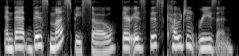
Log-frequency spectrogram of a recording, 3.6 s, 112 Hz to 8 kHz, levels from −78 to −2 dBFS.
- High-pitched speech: Yes, high, 210 Hz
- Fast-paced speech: No, average, 185 wpm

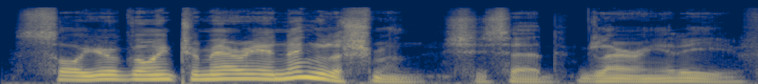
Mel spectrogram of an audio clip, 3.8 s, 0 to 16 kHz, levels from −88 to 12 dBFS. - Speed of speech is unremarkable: Yes, average, 190 wpm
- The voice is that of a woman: No, male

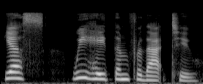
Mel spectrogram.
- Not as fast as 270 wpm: Yes, fast, 205 wpm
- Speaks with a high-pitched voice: Yes, high, 235 Hz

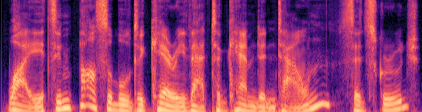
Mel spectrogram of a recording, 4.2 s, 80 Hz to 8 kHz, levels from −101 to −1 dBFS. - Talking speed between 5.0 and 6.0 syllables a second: No, 4.2 syllables/s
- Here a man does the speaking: Yes, male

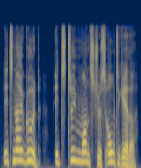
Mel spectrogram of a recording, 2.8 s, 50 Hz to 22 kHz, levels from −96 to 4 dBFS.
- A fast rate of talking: No, average, 150 wpm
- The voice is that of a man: Yes, male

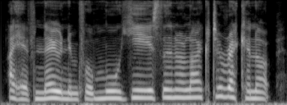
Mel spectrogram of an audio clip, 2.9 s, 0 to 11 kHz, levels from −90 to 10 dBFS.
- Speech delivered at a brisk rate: Yes, fast, 270 wpm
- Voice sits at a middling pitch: No, high, 220 Hz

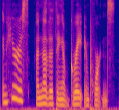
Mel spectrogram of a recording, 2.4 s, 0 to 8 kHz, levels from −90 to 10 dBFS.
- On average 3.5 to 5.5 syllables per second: No, 6.6 syllables/s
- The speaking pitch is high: Yes, high, 195 Hz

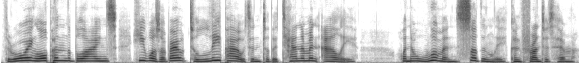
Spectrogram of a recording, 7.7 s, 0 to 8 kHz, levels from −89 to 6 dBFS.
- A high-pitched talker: Yes, very high, 270 Hz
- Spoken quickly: No, average, 155 wpm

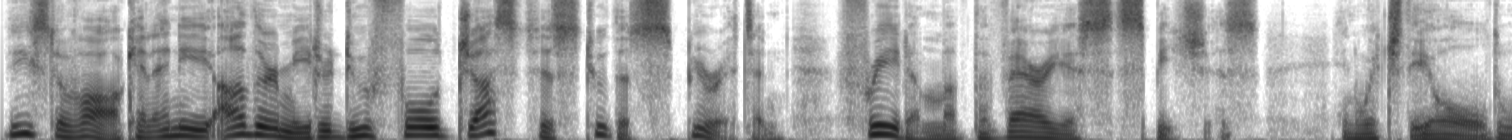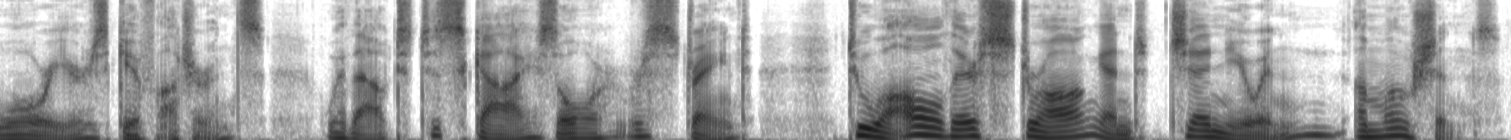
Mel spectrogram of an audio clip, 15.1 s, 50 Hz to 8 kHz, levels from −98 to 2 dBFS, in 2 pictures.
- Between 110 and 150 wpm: Yes, average, 145 wpm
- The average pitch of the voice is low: Yes, low, 115 Hz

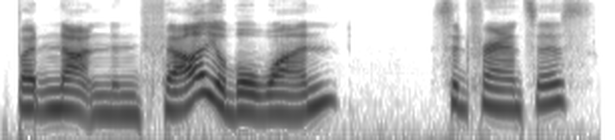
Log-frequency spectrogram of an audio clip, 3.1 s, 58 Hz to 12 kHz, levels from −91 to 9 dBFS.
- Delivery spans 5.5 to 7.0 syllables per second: No, 5.0 syllables/s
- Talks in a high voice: Yes, high, 200 Hz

